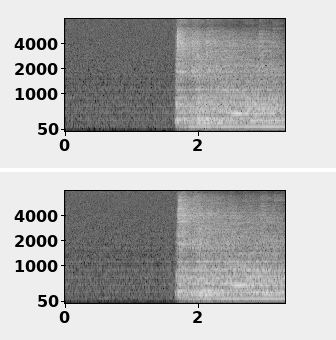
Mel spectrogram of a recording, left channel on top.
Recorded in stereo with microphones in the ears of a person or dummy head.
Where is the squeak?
60° left (ahead or behind), 1.8 m.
